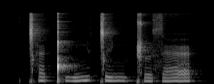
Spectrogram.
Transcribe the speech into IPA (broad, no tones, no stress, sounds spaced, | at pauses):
ǀʰ æ ǃʰ u ɲ ɜ ǀ e ɲ u ǁ ə˞ s æ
